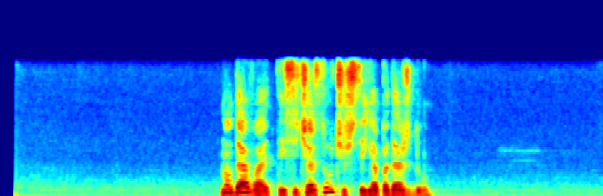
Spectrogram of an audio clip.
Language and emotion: Russian, neutral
